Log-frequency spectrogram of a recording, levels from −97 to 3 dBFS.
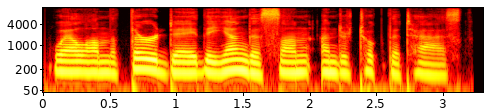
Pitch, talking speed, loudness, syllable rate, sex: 165 Hz, 200 wpm, -16 LUFS, 4.7 syllables/s, female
